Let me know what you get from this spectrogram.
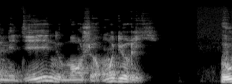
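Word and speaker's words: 米: et le ri se dit mi. M I trè ton et s'écrit de la manière suivante.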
